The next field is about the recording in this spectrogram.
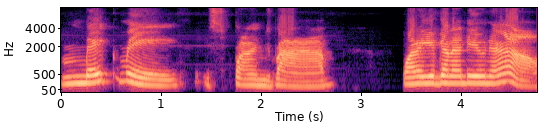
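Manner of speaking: high, put-on cartoon voice. Voicing Squidward talking back to SpongeBob: Squidward voice. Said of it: "I don't know if that was a good Squidward".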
